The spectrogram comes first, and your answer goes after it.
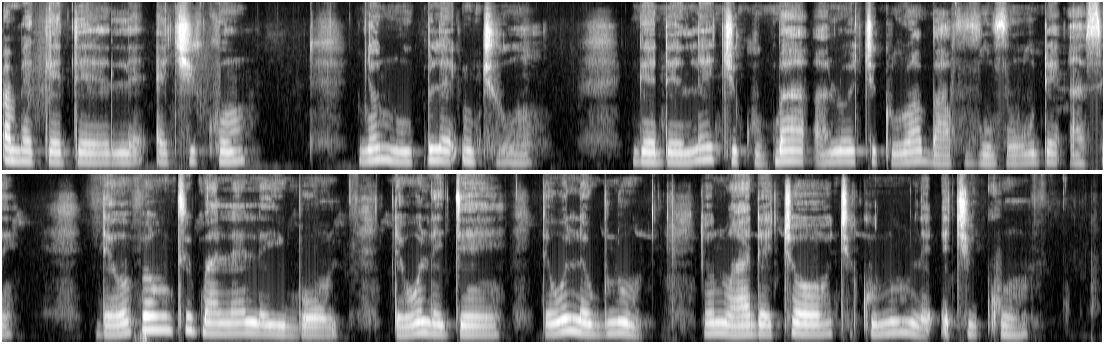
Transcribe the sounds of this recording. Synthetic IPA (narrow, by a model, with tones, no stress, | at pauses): a˨me˨ɡɛ˨ɖɛ˨lɛ˨ɛ˨t͡ɕi˦kʰu˦m | ɲɔ̃˦nũ˨˦k͡ple˦ŋũ˦t͡ʃu˦wo˦ | ɡɛ˨ɖɛ˨lɛ˦t͡ɕi˨ku˨ɡ͡ba˦a˨lo˦t͡ɕi˨ku˨ɾo˦a˦ba˨vu˨vo˨vo˨wo˦ɖɛ˦ʔa˨sɛ˦ | ɖɛ˨wo˦ɸe˦ŋũ˦t̪ʰi˦ɡ͡ba˨lɛ˦lɛ˨ji˨bɔ˨m | ɖ̥ɛ˨wo˦lɛ˨d͡ʒɛ˦ | ɖ̥ɛ˨wo˦lɛ˨blu˦mɲɔ̃˦nũ˨a˨ɖɛ˦t͡ʃɔ˦t͡ɕi̥˨kʰu˨nũ˦mlɛ˨e˨t͡ɕi˦kʰu˦m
